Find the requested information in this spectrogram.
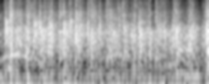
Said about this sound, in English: This makes it live because you're here, you're an audience. So could I have a clap, please?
